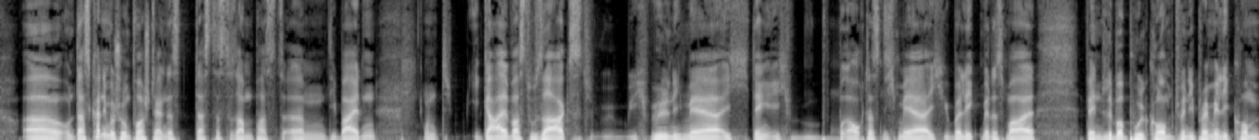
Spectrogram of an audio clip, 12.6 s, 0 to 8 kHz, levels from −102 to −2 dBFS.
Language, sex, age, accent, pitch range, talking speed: German, male, 20-39, German, 110-125 Hz, 210 wpm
